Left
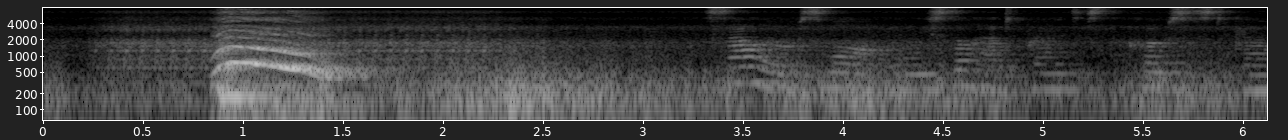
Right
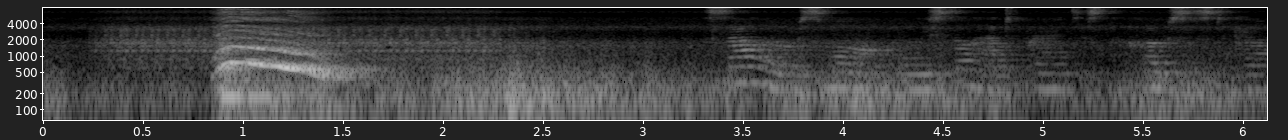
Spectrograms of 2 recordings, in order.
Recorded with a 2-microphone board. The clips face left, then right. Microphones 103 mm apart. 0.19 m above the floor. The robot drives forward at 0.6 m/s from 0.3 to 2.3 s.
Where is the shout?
45° left (ahead or behind), 1.6 m.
